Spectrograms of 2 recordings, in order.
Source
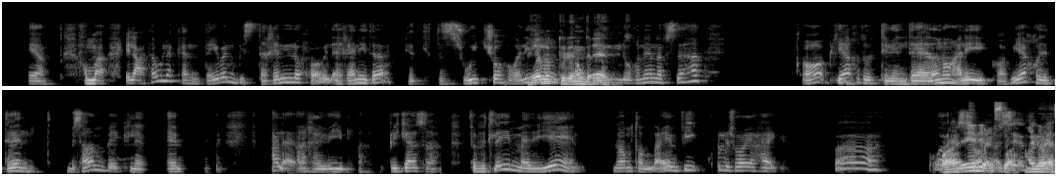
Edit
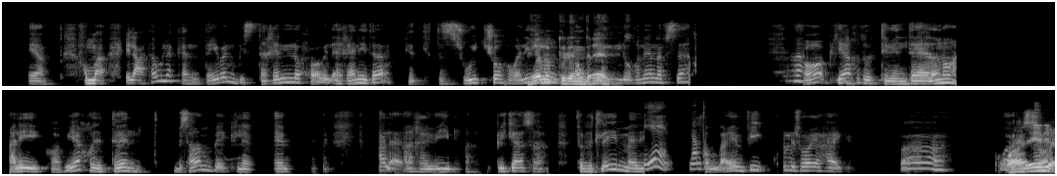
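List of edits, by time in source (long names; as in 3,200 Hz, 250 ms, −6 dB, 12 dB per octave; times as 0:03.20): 0:06.87–0:08.02: reverse
0:09.54: splice in room tone 1.07 s
0:15.88–0:16.91: play speed 167%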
